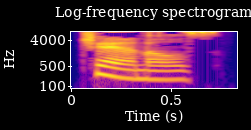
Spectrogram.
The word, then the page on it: channels: British English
